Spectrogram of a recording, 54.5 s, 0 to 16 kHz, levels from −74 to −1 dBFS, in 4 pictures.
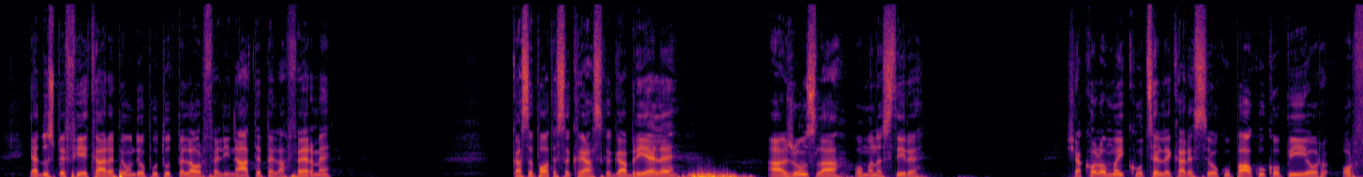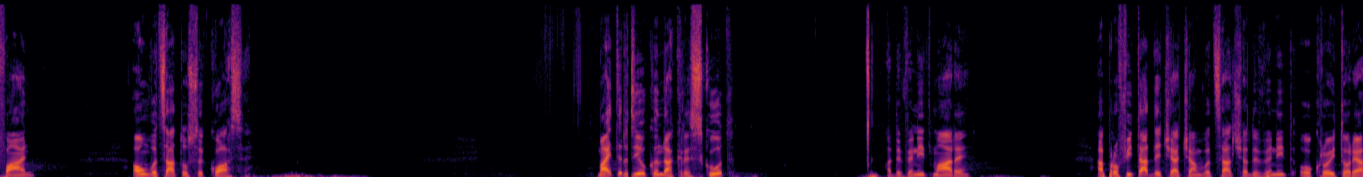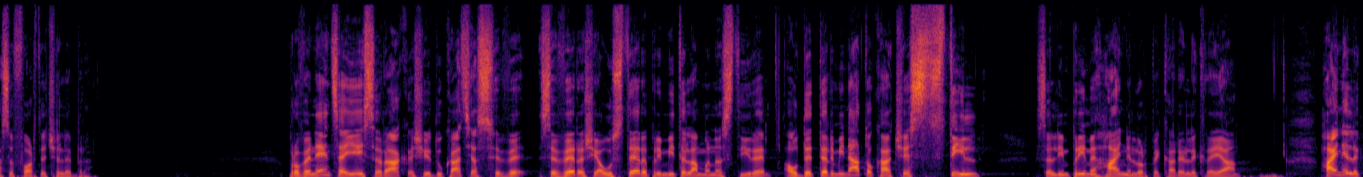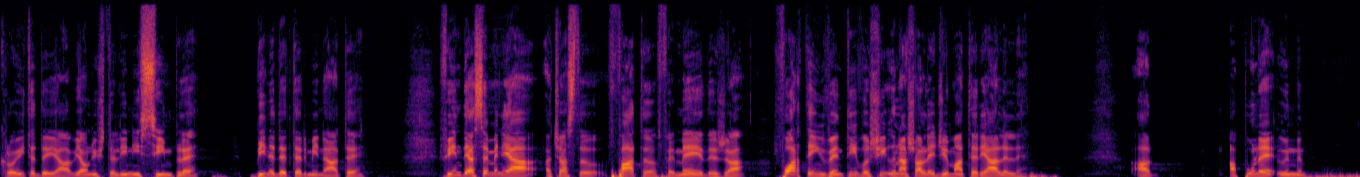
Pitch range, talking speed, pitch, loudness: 125-155 Hz, 120 wpm, 135 Hz, -26 LUFS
